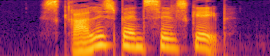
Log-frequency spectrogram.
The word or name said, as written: skraldespandsselskab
